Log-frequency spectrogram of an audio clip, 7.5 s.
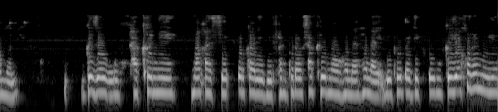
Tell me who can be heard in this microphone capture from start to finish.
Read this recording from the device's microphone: echo only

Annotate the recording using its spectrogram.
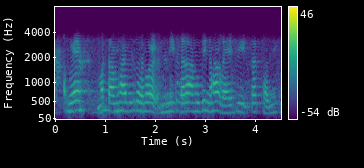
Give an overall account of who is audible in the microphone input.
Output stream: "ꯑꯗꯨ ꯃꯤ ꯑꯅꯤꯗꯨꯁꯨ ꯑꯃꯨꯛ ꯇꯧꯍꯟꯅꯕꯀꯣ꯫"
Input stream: both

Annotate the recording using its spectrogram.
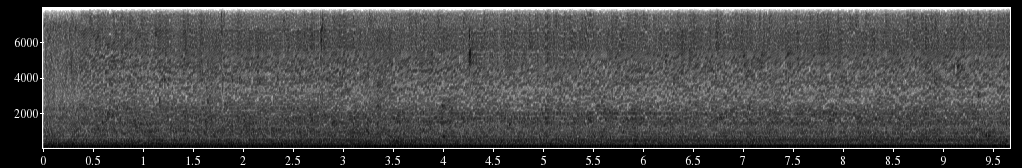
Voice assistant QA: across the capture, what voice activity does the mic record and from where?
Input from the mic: neither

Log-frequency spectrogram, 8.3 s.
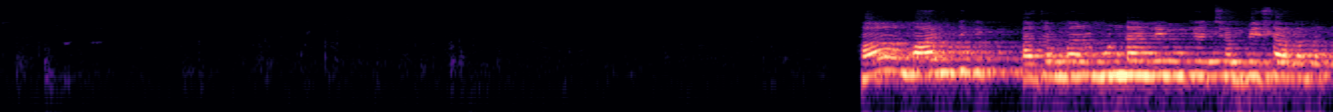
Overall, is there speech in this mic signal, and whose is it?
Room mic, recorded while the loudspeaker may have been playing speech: user only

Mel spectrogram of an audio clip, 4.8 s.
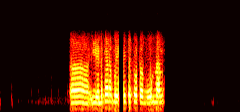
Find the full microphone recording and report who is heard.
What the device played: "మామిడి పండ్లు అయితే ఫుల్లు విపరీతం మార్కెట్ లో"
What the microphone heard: user only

